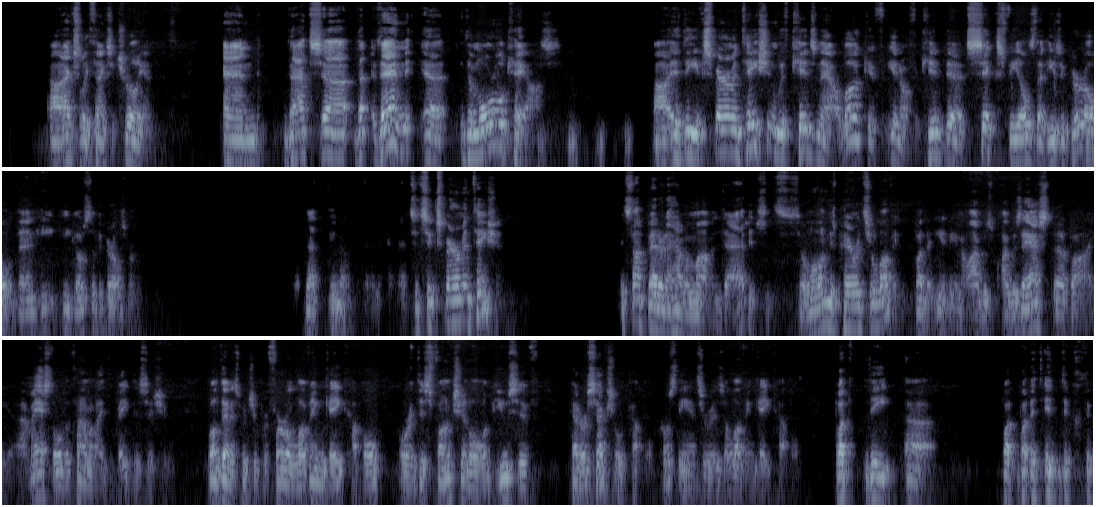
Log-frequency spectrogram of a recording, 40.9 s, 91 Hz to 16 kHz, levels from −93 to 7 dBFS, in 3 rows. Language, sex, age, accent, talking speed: English, male, 50-69, American, 175 wpm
